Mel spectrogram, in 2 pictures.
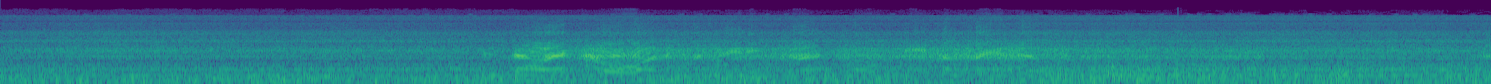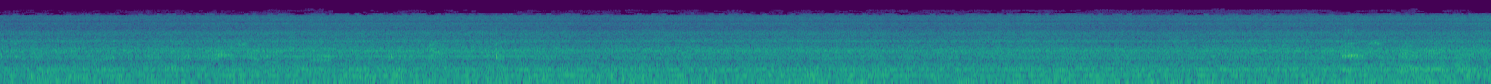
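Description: A small propeller plane's engine drones steadily inside the cockpit.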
